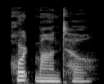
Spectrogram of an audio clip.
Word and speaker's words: portmanteau: Both US and UK have the same pronunciation of this word, portmanteau. Now read the syllables shown on the screen naturally. Port, man, toe, portmanteau. Emphasize port and keep man smooth.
